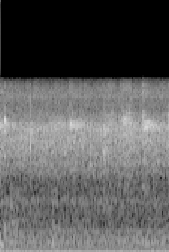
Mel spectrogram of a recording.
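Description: Steady low background hum with a few faint, brief high-pitched sounds scattered through it.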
